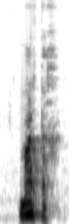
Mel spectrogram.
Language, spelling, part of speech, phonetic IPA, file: Russian, мартах, noun, [ˈmartəx], LL-Q7737 (rus)-мартах.wav
- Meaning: prepositional plural of март (mart)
